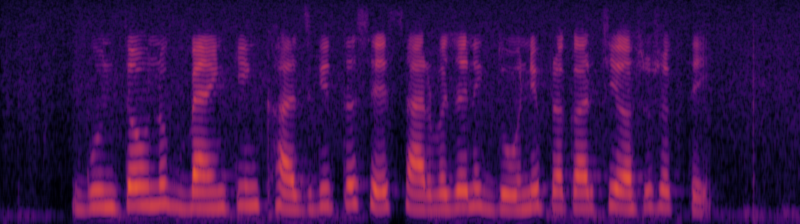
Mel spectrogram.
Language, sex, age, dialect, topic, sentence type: Marathi, female, 18-24, Northern Konkan, banking, statement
